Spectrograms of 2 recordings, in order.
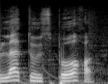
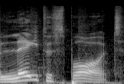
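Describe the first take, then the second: First: The first word has a short, flat French-style vowel. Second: The first word has the English 'ay' vowel sound. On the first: The speaker calls it wrong. "Je prononce mal l'anglais" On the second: The speaker calls it right. "Il y a une différence quand même"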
